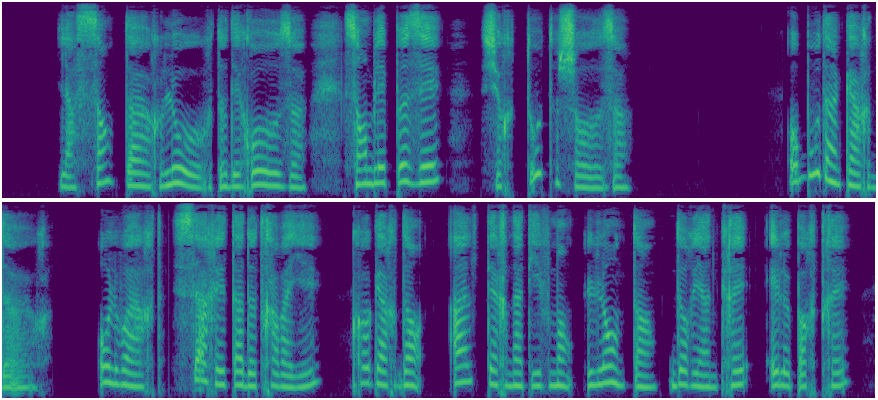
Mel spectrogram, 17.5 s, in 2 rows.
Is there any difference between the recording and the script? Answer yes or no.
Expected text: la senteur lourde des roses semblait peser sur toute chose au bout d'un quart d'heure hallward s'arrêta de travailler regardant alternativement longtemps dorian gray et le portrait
no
